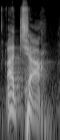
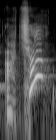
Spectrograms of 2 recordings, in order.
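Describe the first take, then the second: First: Understated, ominous acknowledgement; mother's disapproving reaction. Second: Light, high, rising okay from a chill dad; casual normal reaction. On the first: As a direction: imitate a displeased mom's falling okay. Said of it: "मेरी mummy का reaction एकदम opposite". (नाराज़ माँ का ठंडा अंदाज़) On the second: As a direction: imitate dad taking news easily. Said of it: "उनका normal reaction". (हल्का, बेफ़िक्र अंदाज़) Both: Retold or imitated.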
